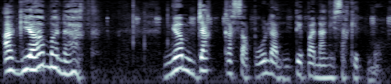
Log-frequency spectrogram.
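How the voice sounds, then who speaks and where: An actress playing a trusting, worried wife in a radio drama, with an Ilocano accent. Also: female voice, on the low side, animated, measured pace, slight background noise. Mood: defensive. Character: trusting, worried wife, gently defending her man. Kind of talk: Filipino radio drama acting.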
